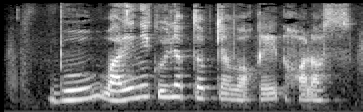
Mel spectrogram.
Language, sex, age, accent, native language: Uzbek, female, under 19, Toshkent shahri, Uzbek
